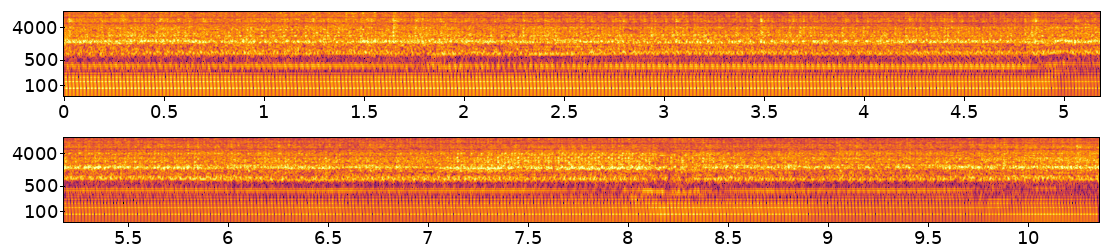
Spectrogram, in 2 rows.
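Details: Mitsubishi L3E three-cylinder diesel (about 20 hp) powering a log splitter, low-cost rebuild after zero compression in middle cylinder: steady diesel clatter with a metallic rattle and a speed change midway; loose components rattling, coolant leak still pending.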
